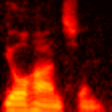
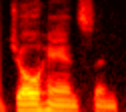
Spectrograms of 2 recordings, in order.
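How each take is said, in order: First: The name starts with a Y sound. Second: The name starts with a J sound. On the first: The speaker calls it right. "the J is pronounced as a Y" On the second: The speaker calls it wrong. "many Americans don't know that and they just say Johansson"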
